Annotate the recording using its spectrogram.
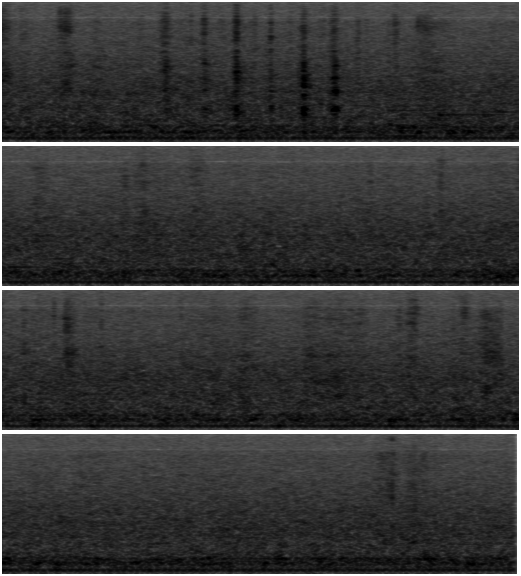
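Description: A paintbrush brushes softly on paper.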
